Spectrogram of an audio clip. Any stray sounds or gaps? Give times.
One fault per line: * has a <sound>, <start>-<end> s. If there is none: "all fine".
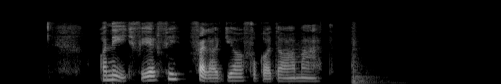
* has a thud, 3.5-4.2 s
